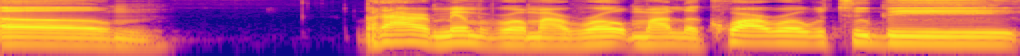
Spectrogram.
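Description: Medium in pitch, a man talks at a fairly quick pace with fairly even intonation. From US South, North Carolina. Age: 30s. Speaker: gospel singer. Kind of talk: casual chat. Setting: studio.

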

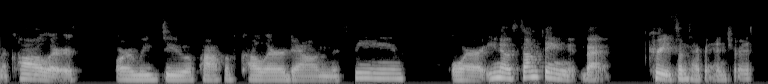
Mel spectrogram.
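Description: A woman with a plain, everyday voice talks at a moderate pace, her fairly low pitch showing ordinary variation. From Virginia, US. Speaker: merchandising strategist. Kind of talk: interview.

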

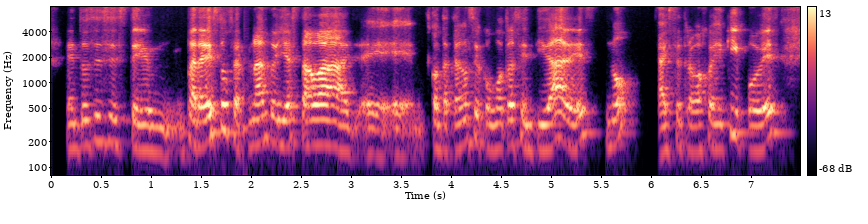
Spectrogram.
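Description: A woman speaks with a Peruvian accent. Her intonation is lively. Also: medium pitch for a woman, moderate pace. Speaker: real estate investor. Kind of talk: interview.

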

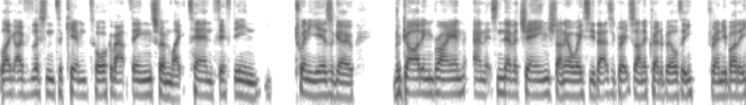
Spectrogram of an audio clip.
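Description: Recorded dry and close with no echo, a man talks at a fairly quick pace with a medium pitch and monotone, flat intonation. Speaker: author. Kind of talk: interview conversation.

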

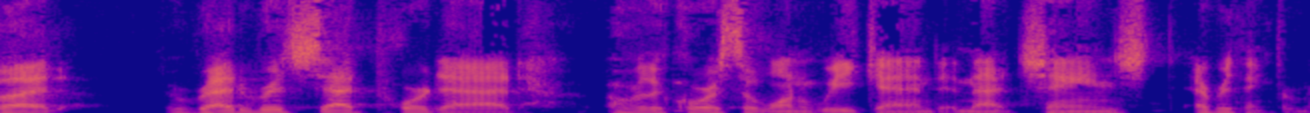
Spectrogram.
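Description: This man talks at a fairly quick pace with medium pitch and ordinary pitch variation. His loudness swings a lot, and it is an unremarkable speaking voice. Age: 20s. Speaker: real estate investor. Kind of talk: podcast interview.

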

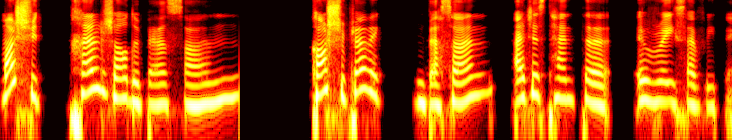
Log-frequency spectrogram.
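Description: In a French accent, a woman talks at a moderate pace with lively intonation and long, frequent pauses. Her fairly high voice sounds dry and close, with no echo. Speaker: podcast host. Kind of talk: casual chat. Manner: playful, teasing.

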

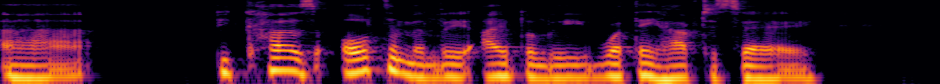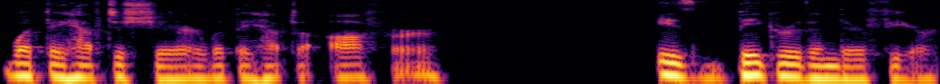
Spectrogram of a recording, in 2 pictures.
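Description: A man's fairly low, somewhat breathy voice with a dark, mellow tone, ordinary pitch variation, a fairly slow pace and long, frequent pauses, on a very clean recording with a silent background. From US, Miami, Florida (Cuban-American). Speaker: public speaking coach, former stage actor. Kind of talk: interview. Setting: at home in bed.

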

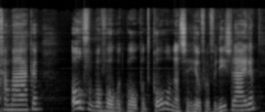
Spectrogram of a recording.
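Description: A man's fairly high-pitched, ordinary speaking voice with lively intonation, on a very clean recording with a silent background. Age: 50s. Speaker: retail researcher and business owner. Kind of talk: interview.

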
